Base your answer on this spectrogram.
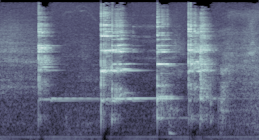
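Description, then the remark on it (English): Four bright glass clinks ring out at uneven intervals, each with a sharp attack and a shimmering, slowly fading tone, as people toast after reviewing a wine. “Well, cheers to that one. Cheers.”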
